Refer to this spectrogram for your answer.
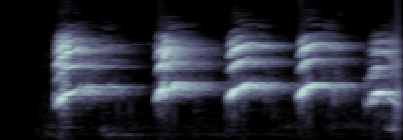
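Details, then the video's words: Hungry Labrador Retriever puppy gives five short, clear whines roughly every third of a second, each a bright tonal cry that bends slightly downward, with silence between. "he is hungry"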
